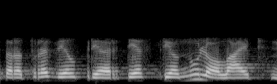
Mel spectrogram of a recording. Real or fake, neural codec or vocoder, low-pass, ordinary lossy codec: real; none; 3.6 kHz; MP3, 24 kbps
